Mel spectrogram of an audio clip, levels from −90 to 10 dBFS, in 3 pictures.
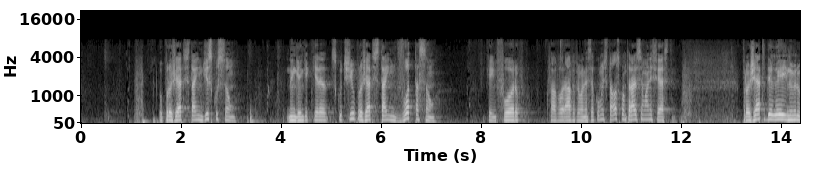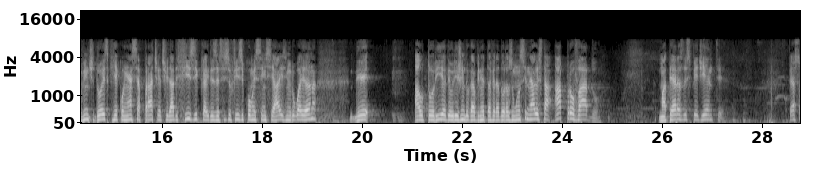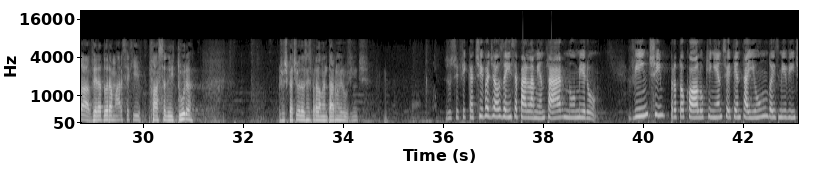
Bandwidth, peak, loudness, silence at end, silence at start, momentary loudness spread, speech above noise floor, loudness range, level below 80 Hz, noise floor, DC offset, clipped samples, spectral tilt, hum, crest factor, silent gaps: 8 kHz; 0 dBFS; -16 LUFS; 0 s; 1.05 s; 14 LU; 35 dB; 6 LU; -42 dBFS; -51 dBFS; under 0.1%; under 0.1%; -5 dB/octave; none; 18 dB; none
